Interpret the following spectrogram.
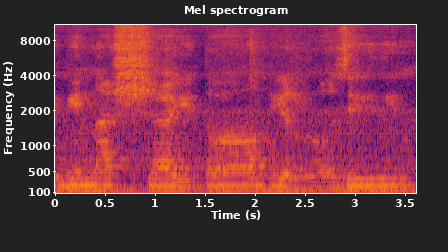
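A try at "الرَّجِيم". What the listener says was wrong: Minasyaitonir rajim. Jim, ja, bukan zim. Jim.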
